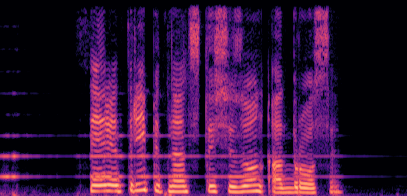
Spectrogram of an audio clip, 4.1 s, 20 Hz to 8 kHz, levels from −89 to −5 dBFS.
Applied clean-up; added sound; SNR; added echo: neural mask model RNNoise.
